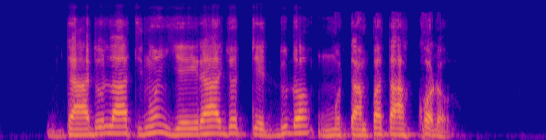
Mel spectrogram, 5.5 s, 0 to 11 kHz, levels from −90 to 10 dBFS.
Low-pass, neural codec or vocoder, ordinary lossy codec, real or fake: 7.2 kHz; codec, 16 kHz, 4.8 kbps, FACodec; Opus, 16 kbps; fake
